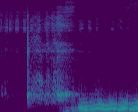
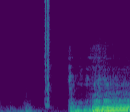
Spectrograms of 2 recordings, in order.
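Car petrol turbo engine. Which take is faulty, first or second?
first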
